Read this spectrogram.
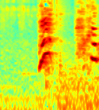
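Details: A single sudden, high, voiced gulp from an adult Korean streamer during a bout of repeated hiccups on a livestream.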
